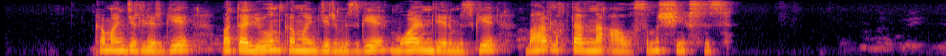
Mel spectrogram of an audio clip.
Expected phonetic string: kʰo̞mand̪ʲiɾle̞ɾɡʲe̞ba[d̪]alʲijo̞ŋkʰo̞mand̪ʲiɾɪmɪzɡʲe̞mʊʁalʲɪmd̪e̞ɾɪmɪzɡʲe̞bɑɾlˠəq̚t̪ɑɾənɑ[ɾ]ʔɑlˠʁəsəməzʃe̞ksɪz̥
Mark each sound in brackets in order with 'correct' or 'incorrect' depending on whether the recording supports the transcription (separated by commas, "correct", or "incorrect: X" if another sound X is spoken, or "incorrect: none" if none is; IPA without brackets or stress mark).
incorrect: t̪, incorrect: none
